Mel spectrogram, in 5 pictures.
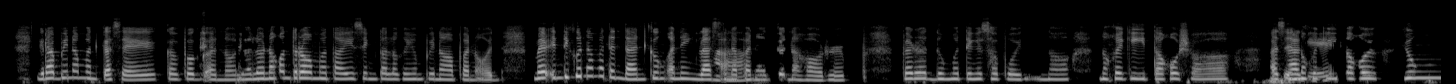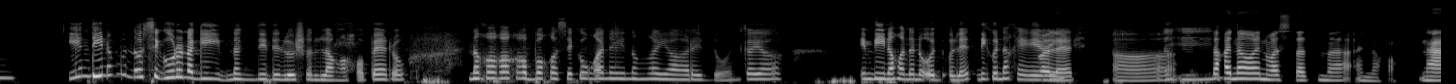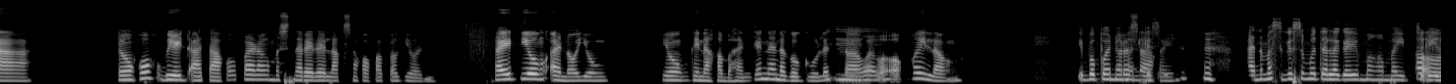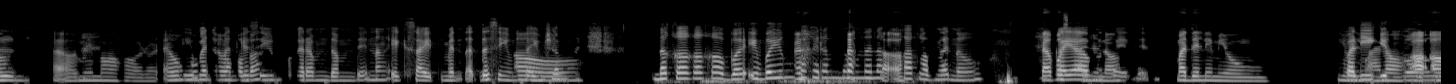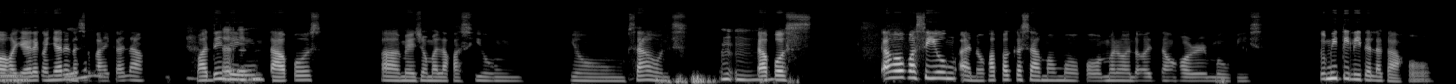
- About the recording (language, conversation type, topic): Filipino, unstructured, Ano ang hilig mong gawin kapag may libreng oras ka?
- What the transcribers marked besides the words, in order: static; chuckle; wind; other background noise; scoff; distorted speech; mechanical hum; tapping; chuckle; drawn out: "mo"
